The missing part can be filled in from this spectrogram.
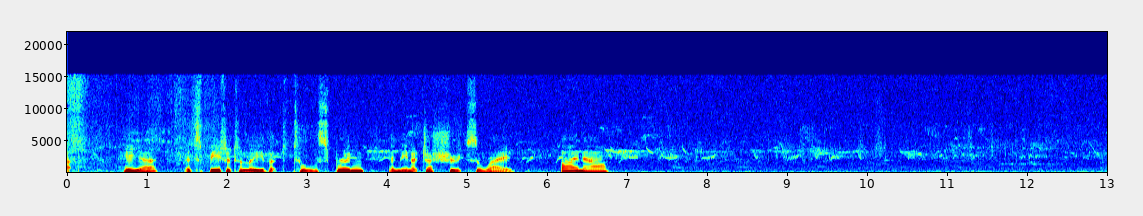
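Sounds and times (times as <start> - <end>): faint bird chirps and whistles: 5.6 - 13.0.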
